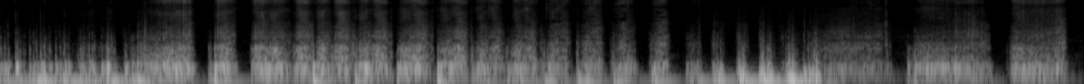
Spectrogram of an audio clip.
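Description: Long white nails on both hands scratch and rub a black foam windscreen covering a silver microphone head. The result is a dense run of muffled, bassy scraping strokes in quick, uneven bursts, with short silent gaps between some of them.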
